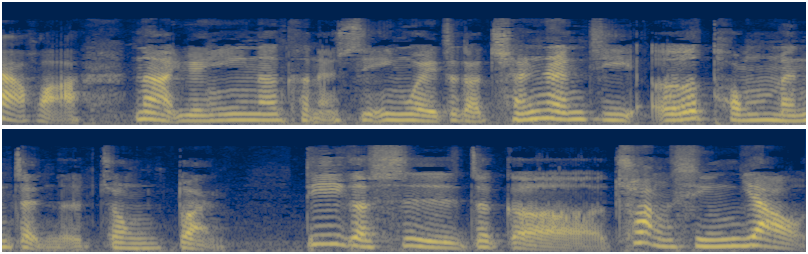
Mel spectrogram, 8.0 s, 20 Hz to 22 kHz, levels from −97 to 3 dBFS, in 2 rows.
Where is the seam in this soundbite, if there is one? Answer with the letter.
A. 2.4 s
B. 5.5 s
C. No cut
B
